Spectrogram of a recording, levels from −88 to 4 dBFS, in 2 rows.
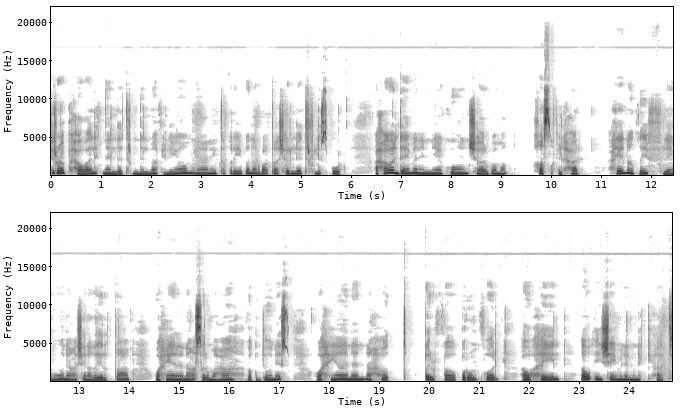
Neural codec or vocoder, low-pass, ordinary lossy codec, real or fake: none; 19.8 kHz; none; real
